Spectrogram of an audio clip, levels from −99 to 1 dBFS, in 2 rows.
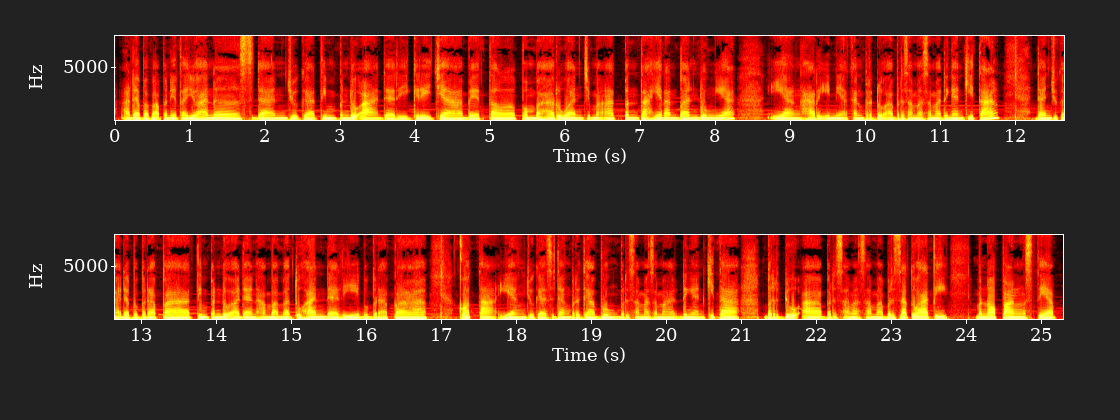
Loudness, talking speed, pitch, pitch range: -13 LUFS, 115 wpm, 120 Hz, 115-130 Hz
